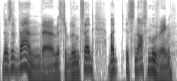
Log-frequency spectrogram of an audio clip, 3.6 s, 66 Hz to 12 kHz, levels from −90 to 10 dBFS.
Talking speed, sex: 185 wpm, male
